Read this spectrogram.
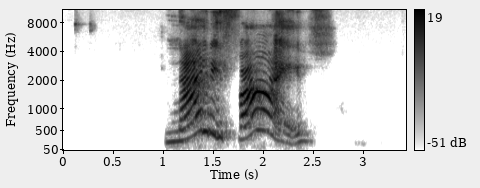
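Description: A woman speaks clearly and calmly through an online call.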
